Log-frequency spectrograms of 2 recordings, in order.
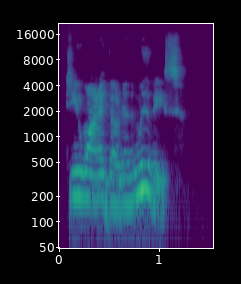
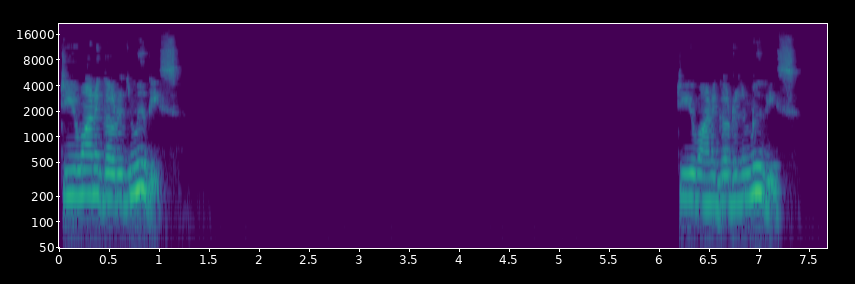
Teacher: So again, we're kind of flattening the sound and then changing some of the sounds too. So you can see that the schwa, you becomes ya, to becomes ta in both places here.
